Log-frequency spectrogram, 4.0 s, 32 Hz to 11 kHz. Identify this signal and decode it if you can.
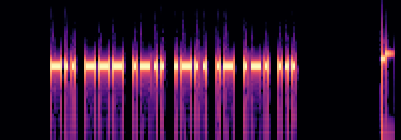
Morse code, heard as a keyed tone, about 34 wpm, 700 Hz. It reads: DOLLARS
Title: Sets of 5 Words - New Word Drill - 35wpm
